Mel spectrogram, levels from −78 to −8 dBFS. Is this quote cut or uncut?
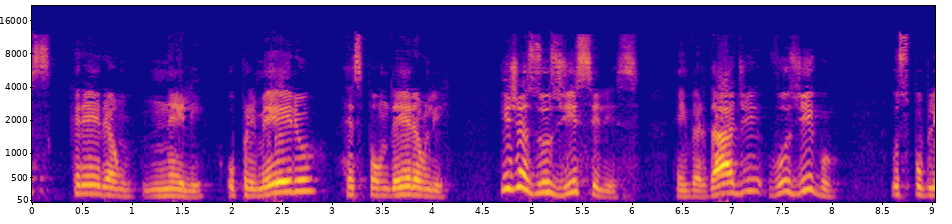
cut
